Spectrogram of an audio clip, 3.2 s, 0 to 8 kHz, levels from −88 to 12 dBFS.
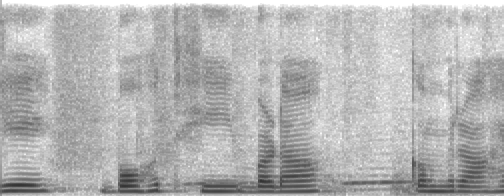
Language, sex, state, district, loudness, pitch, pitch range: Hindi, female, Haryana, Jhajjar, -18 LUFS, 215 Hz, 210-230 Hz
